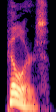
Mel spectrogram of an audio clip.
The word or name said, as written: pillars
